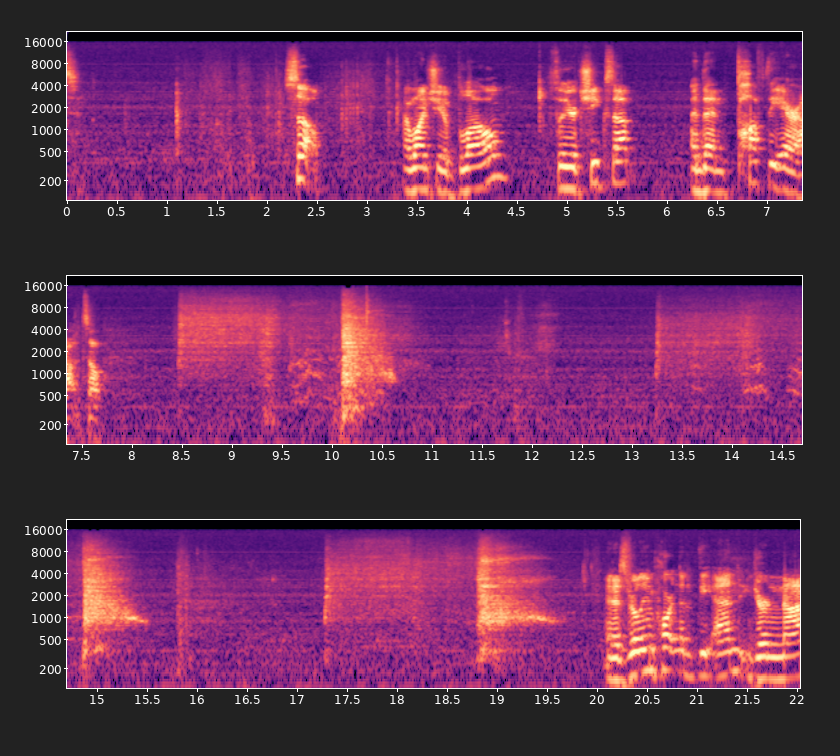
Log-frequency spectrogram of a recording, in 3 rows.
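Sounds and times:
faint steady blowing: 0:07.7 - 0:20.0
breath puffed through pursed lips: 0:08.4 - 0:10.7, 0:13.2 - 0:15.5, 0:17.3 - 0:19.6.

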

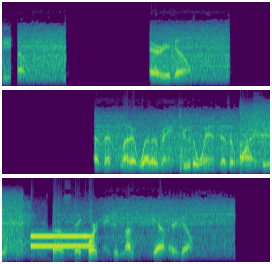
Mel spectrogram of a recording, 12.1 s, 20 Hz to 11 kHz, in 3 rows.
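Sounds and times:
speech through headset intercom: 0:00.0 - 0:00.5, 0:02.2 - 0:02.8, 0:05.4 - 0:11.0.

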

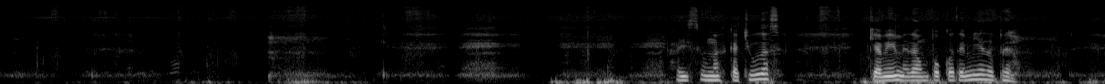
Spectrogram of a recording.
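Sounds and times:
person breathing: 0:00.0 - 0:06.8, 0:07.8 - 0:08.7, 0:10.0 - 0:11.0.

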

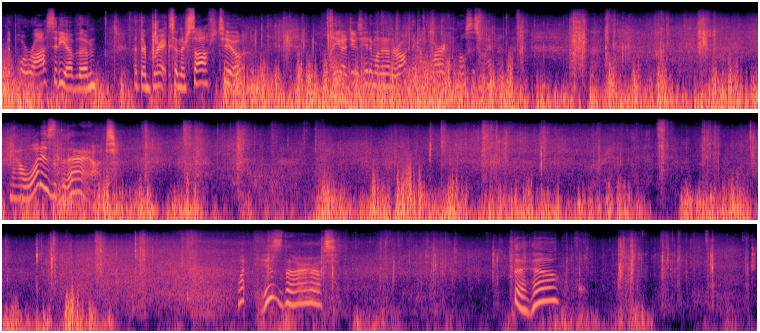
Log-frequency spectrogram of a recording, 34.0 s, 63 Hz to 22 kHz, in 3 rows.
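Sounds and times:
wind buffeting the microphone: 0:00.0 - 0:34.0
footsteps on pebbles: 0:02.0 - 0:12.8, 0:13.4 - 0:16.3, 0:17.6 - 0:26.0, 0:27.1 - 0:34.0.

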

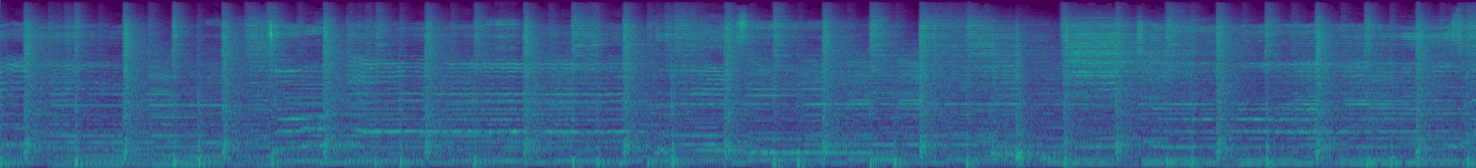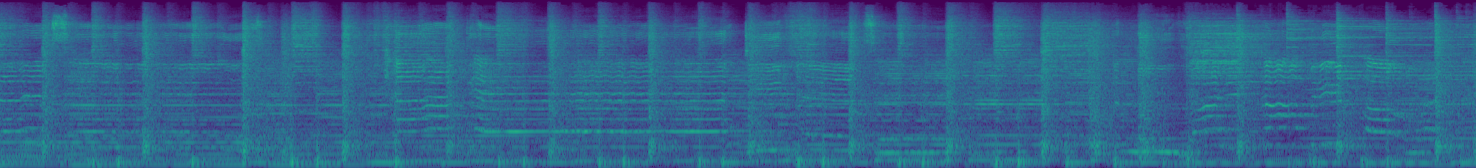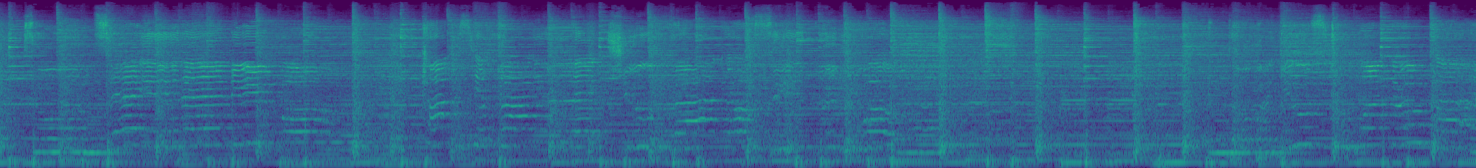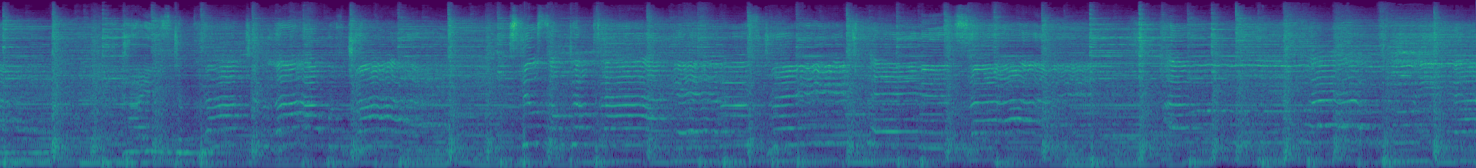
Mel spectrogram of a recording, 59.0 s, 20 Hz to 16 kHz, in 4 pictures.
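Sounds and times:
woman singing into a microphone: 0:00.0 - 0:08.8, 0:10.6 - 0:39.5, 0:41.4 - 0:59.0
drum kit: 0:00.0 - 0:59.0
guitar: 0:00.0 - 0:59.0
live rock band playing: 0:00.0 - 0:59.0.

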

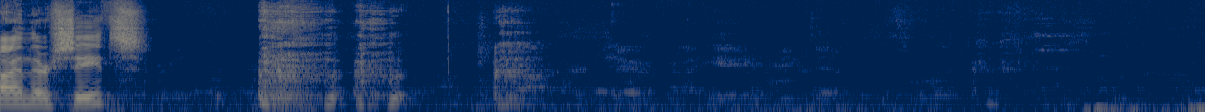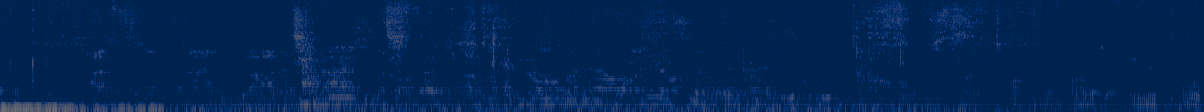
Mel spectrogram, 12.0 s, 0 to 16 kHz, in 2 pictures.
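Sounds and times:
person coughing: 0:01.3 - 0:02.8.

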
